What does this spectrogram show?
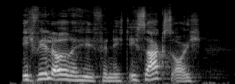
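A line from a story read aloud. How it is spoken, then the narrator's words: Bellowed at someone. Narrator (German): brüllte Tom ihn an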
